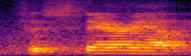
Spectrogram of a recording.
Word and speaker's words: Pfiesteria: Sounds like a biblical book, but it's actually about the problem of hysteria pista, which is what I'm going to be talking about. Hysteria, I know it rhymes with hysteria, but it came from the name of a woman, scientist named Lois Feister.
